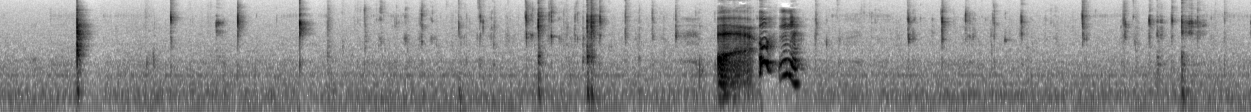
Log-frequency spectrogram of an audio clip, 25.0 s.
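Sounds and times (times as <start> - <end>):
chewing and mouth noises: 6.6 - 14.0, 16.2 - 25.0.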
